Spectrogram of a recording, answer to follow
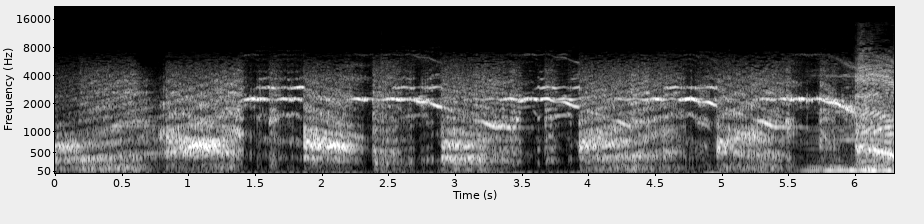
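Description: Single-engine propeller plane running as it taxis past, its sound wavering and growing louder about a second in. A thin high whine slides down in pitch several times.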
